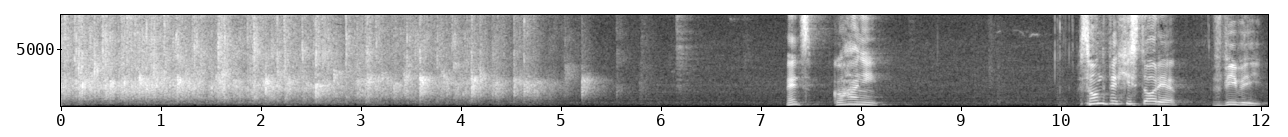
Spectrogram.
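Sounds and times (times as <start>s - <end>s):
audience applause: 0.0s - 5.4s
speech: 7.3s - 8.3s, 10.3s - 12.0s.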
